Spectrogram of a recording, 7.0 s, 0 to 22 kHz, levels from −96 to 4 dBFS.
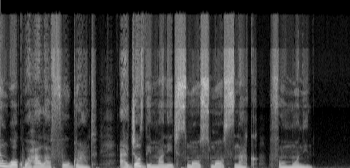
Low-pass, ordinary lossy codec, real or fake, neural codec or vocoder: none; none; real; none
